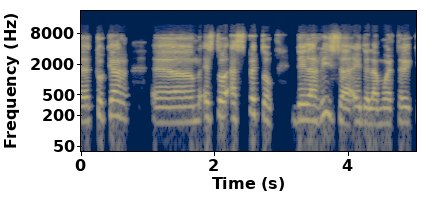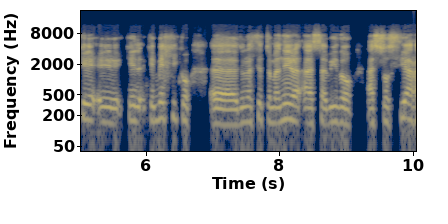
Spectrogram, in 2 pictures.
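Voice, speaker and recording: The man's voice shows ordinary pitch variation. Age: 60s. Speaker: clown. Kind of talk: interview. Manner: halting.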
